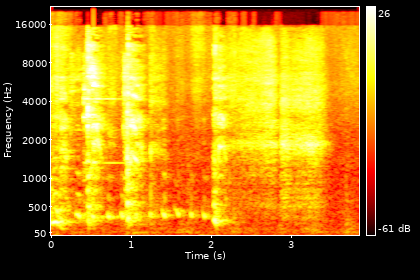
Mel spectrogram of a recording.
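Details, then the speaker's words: Comedian's acted, exaggerated comic cough from a compilation: loud harsh bursts running into a rapid string of short voiced hacks, then a wheezy drawn-out breath; simulated cough. "Iya itu berarti tandanya Anda berobat bab 10 ada kompilasi batuk.flu ya sadar berobat"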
